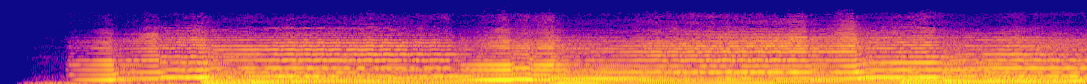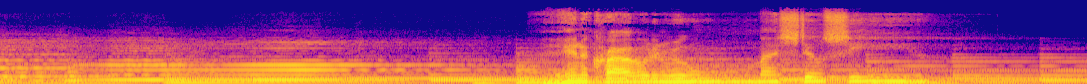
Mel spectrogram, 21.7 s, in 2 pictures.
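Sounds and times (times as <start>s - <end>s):
heartbreaking love ballad: 0.8s - 21.7s.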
